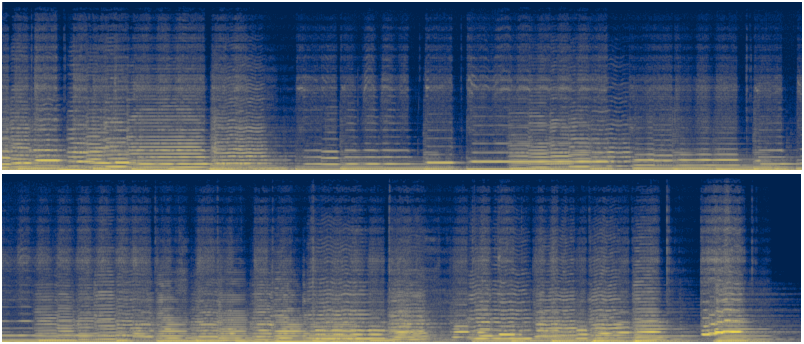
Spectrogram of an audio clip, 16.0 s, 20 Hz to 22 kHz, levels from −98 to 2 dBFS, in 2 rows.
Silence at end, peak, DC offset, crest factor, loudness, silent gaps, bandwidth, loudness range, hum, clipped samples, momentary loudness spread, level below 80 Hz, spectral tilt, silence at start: 0.2 s; -2 dBFS; under 0.1%; 20 dB; -20 LUFS; none; 15.5 kHz; 7 LU; none; under 0.1%; 10 LU; -52 dBFS; -6 dB/octave; 0 s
